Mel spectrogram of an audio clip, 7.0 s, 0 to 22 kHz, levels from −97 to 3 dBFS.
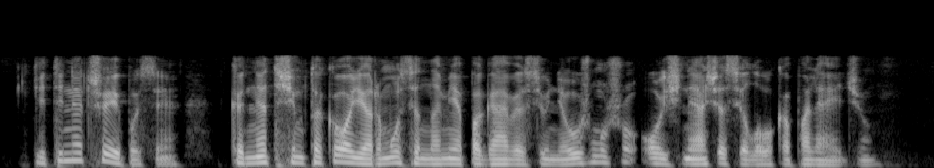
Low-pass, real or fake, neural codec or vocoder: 5.4 kHz; real; none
